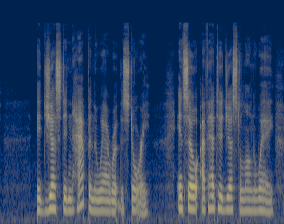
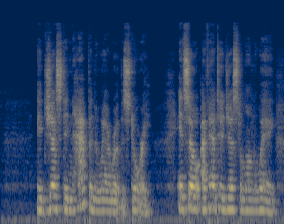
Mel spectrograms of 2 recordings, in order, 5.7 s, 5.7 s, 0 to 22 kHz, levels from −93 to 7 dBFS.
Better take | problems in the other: first | off-mic speech; far // room echo; very slight; dies away in 0.2 s

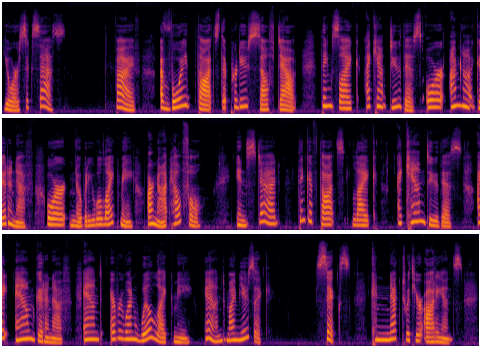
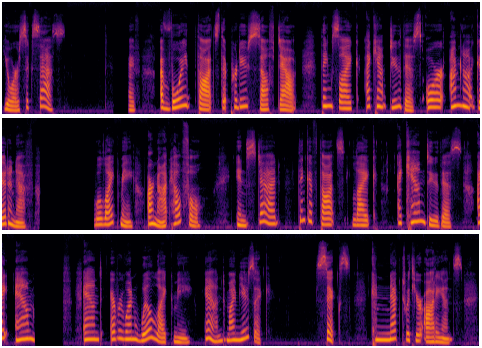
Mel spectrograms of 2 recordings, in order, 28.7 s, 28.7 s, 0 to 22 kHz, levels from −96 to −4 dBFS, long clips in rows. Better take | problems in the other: first | audio cutting out; at 2 s, at 10 s for 1 s and at 20 s for 0.5 s

